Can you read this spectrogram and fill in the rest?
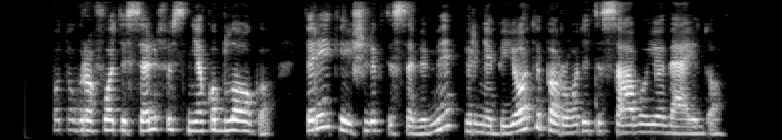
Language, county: Lithuanian, Panevėžys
